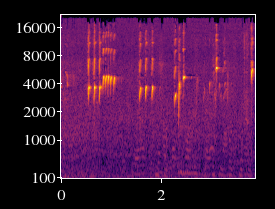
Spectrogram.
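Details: European goldfinch song recorded for the 2016 World Championship in Goldfinch Song: scattered bursts of bright, high twittered notes, with short clipped trills and brief metallic accents separated by pauses, over faint low background hum.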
